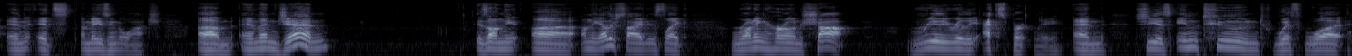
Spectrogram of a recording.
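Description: A man's voice: mid-range voice, fairly bright tone. A man hosting a live stream, chatting casually in a rambling way with many restarts and filler words. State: watery eyes, sniffly. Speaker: streamer and comic colorist host.

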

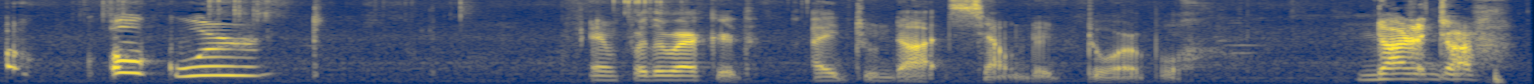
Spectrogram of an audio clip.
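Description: Holding his phone at arm's length in a messy bedroom, a teen boy rambles playfully on his vlog, humming filler noises. His high, fairly bright, gravelly voice swings hugely in pitch and stays unhurried, with long pauses. A little hiss or hum sits under the recording.

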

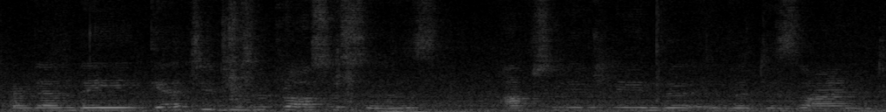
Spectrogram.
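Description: A young woman with a fairly high, steady voice speaks a little fast, giving an earnest, explanatory presentation on technical writing at a small meetup and laughing lightly now and then. A far camera in a small, echoey room picks her up from a distance, with loud background noise.

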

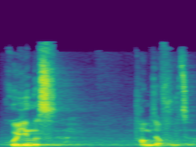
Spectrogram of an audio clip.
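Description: An actor playing a suspicious widower who confronts the doctors in a sarcastic, combative way. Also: male voice, medium pitch, quick pace, fairly bright tone, lightly acted. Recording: echoey hall with ambient noise.

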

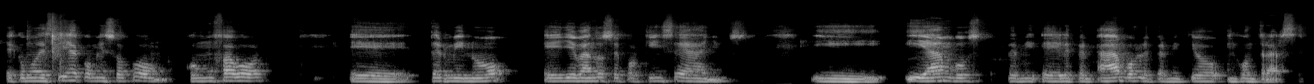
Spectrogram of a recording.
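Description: A man in his fifties leads a film discussion over a webcam. His voice is gravelly and a little high for a man, and he talks very slowly, pausing often to find the next word. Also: fairly even intonation, pushed and bright. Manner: slow, hesitant, searching for words. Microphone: video call webcam.

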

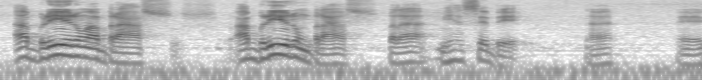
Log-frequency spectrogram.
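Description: A middle-aged man from China with a Chinese accent, giving relaxed interview answers about his painting, with many fillers and restarts, recorded on a handheld mic in his home studio. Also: mid-range voice, a little hiss or hum.

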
